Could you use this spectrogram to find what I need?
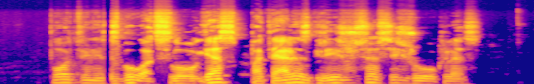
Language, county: Lithuanian, Telšiai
